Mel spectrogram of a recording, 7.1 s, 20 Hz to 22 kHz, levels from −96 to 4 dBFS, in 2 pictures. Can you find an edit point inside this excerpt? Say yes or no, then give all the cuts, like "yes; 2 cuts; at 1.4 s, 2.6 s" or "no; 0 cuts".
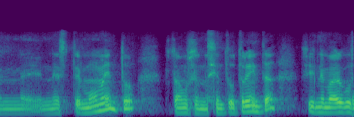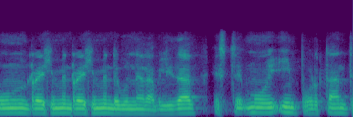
yes; 4 cuts; at 2.1 s, 3.5 s, 4.3 s, 5.6 s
